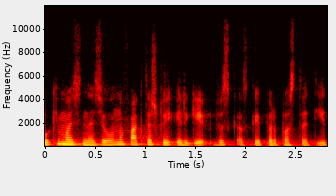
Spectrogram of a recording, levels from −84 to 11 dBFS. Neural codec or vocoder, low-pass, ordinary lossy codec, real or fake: codec, 24 kHz, 0.9 kbps, DualCodec; 10.8 kHz; Opus, 24 kbps; fake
